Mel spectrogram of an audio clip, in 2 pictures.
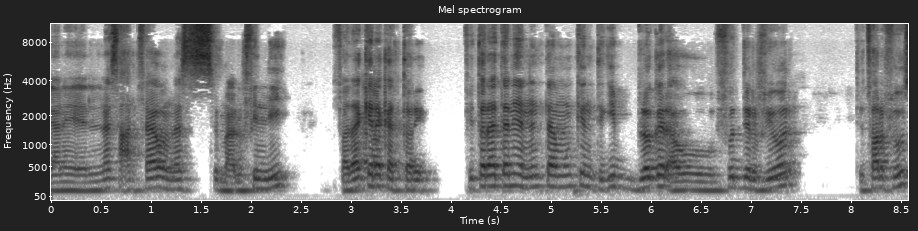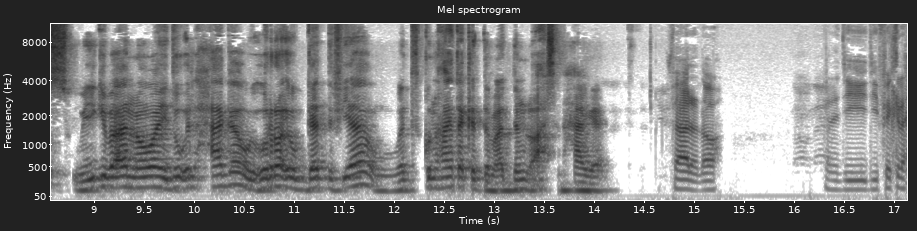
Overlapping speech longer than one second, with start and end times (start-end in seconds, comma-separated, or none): none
